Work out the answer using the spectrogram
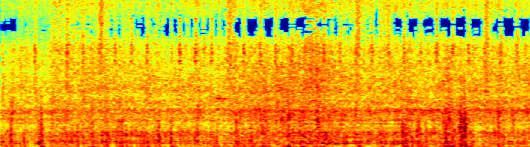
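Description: Passenger train running along the line, heard from inside a third-class carriage: a steady rumble of wheels on rail with irregular clatter and knocks.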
